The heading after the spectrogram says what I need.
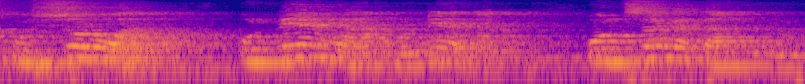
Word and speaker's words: unjoloan: We write unjoloan, but we pronounce uzoloan.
